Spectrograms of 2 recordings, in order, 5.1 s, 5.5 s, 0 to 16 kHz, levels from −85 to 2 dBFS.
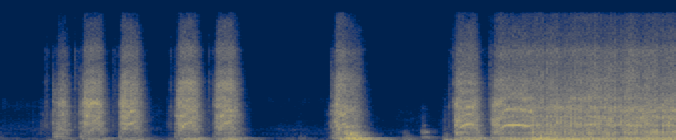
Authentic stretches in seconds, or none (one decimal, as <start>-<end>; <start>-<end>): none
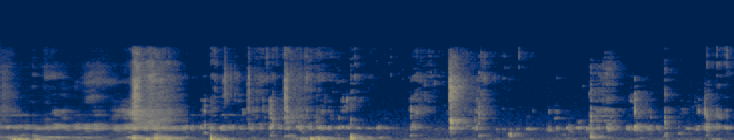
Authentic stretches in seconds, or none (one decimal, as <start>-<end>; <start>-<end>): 1.4-5.5

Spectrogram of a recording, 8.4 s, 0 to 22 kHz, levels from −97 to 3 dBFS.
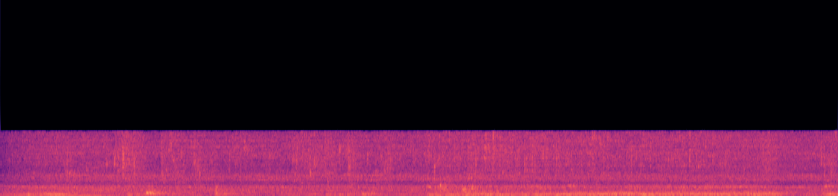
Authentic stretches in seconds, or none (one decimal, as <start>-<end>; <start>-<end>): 0.0-7.2

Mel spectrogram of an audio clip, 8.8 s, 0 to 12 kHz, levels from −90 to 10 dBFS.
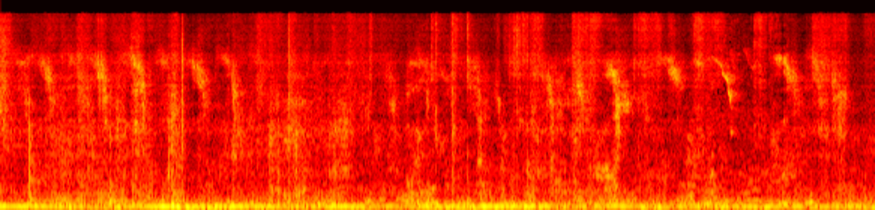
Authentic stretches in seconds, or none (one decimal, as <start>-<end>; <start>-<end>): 7.1-7.7

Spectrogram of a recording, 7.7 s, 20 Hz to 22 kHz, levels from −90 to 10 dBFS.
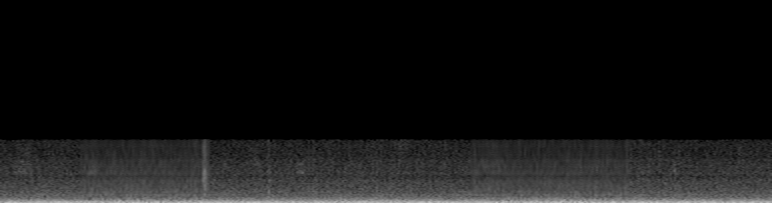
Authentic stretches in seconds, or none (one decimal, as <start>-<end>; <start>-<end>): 0.0-0.8; 2.1-4.7; 6.3-7.7

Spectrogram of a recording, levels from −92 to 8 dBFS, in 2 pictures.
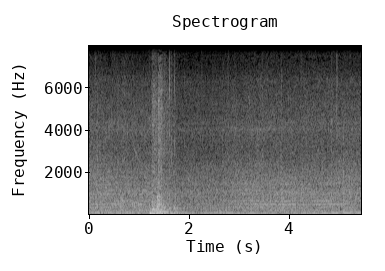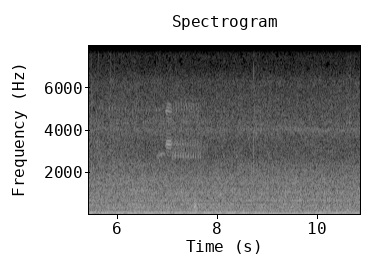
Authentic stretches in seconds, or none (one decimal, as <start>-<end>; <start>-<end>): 0.0-0.4; 1.2-2.2; 2.9-10.9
